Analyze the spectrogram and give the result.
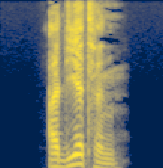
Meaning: inflection of addieren: 1. first/third-person plural preterite 2. first/third-person plural subjunctive II
- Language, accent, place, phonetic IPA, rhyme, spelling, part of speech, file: German, Germany, Berlin, [aˈdiːɐ̯tn̩], -iːɐ̯tn̩, addierten, adjective / verb, De-addierten.ogg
